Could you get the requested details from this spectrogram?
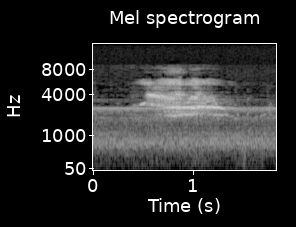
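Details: Peregrine falcon calling at its nest, 4 May 2025, live camera: one rasping, slightly wailing note lasting under a second, set against a low continuous hum.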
